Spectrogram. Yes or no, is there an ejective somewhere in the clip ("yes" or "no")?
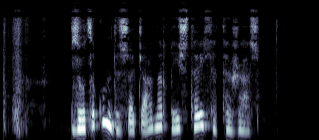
yes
